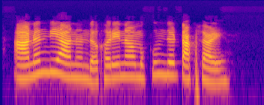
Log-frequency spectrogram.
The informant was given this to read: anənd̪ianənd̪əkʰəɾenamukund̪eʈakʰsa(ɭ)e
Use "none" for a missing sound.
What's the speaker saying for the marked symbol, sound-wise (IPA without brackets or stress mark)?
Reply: ɭ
